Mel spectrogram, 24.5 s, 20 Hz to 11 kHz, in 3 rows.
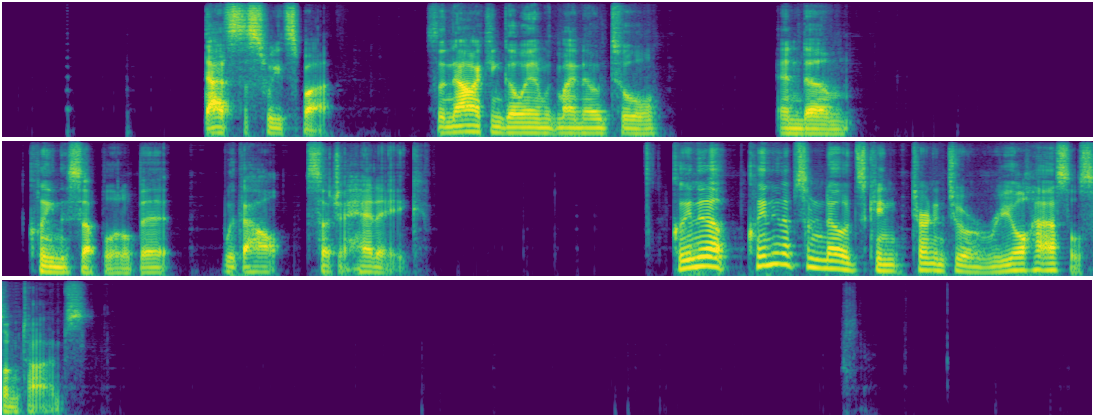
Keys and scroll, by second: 2.6 super+=, 4.2 a.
